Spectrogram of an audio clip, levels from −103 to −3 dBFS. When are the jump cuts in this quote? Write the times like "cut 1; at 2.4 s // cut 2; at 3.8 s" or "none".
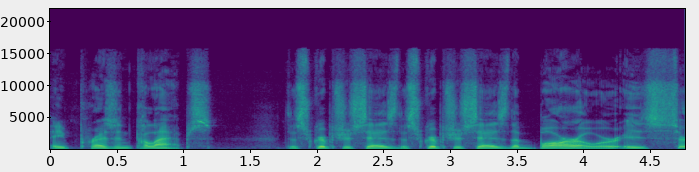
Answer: cut 1; at 2.6 s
